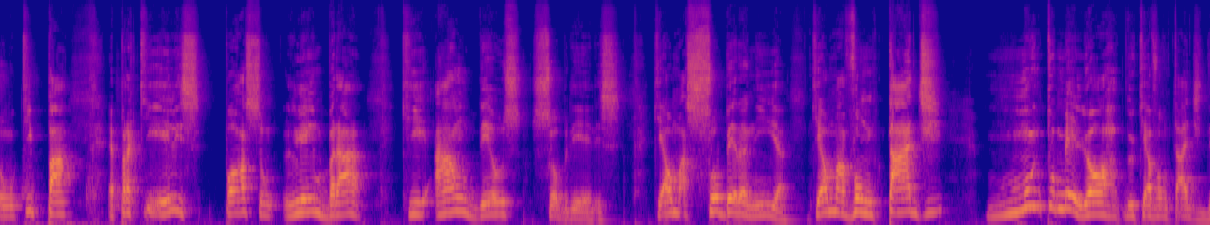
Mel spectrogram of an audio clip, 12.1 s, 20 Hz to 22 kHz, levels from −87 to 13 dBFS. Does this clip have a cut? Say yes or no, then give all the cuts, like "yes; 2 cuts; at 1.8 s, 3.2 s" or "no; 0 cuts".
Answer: no; 0 cuts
